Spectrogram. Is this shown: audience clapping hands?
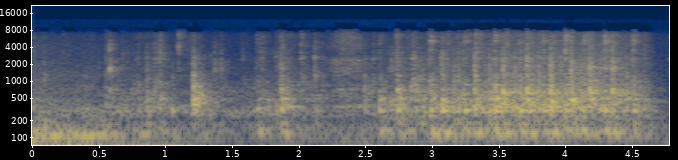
no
